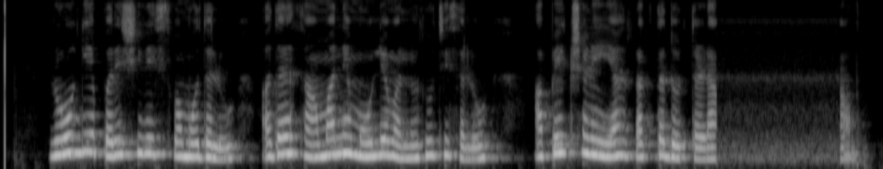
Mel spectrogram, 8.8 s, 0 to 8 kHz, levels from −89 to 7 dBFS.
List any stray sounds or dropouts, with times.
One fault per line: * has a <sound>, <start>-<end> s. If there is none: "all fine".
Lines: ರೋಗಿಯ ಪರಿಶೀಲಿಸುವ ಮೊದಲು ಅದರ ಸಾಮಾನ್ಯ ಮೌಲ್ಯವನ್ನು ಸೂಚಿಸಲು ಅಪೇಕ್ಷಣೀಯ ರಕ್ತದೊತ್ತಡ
all fine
